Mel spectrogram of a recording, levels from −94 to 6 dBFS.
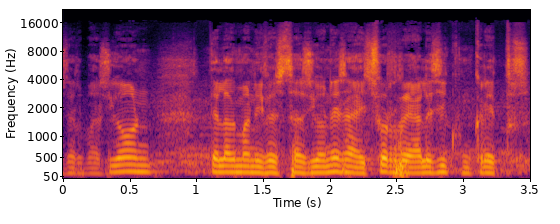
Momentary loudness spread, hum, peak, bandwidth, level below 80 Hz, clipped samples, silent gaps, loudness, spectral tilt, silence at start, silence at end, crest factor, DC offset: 8 LU; none; 0 dBFS; 16.5 kHz; -40 dBFS; under 0.1%; none; -15 LUFS; -4 dB/octave; 0 s; 0 s; 16 dB; under 0.1%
